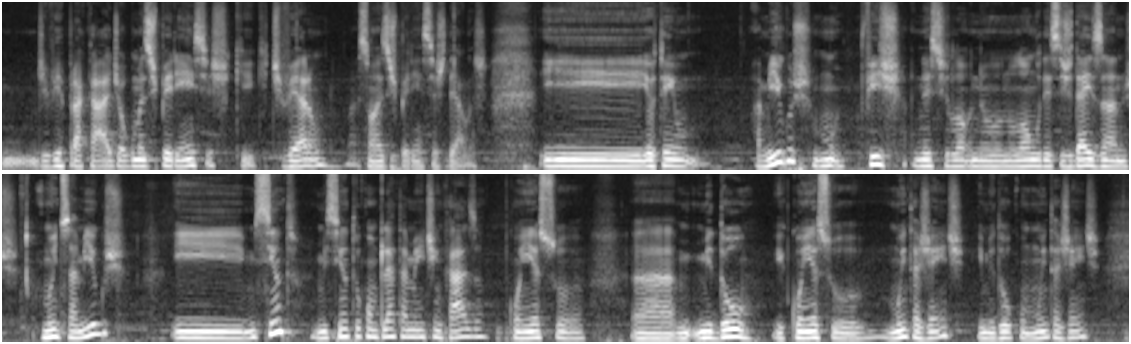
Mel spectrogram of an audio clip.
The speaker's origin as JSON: {"language": "Portuguese", "region": "Rio de Janeiro", "country": "Brazil", "tie": "born or raised there", "lives_now": "Portugal", "said": "nós crescemos no mesmo bairro no Rio de Janeiro."}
